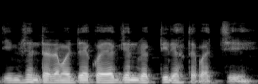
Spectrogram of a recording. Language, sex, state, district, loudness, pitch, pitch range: Bengali, male, Assam, Hailakandi, -16 LUFS, 95 Hz, 95-100 Hz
